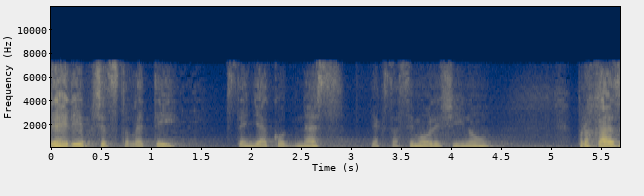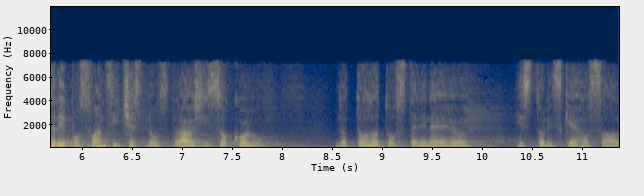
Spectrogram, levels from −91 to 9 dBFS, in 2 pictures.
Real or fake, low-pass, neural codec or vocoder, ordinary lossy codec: fake; 7.2 kHz; codec, 16 kHz, 0.4 kbps, LongCat-Audio-Codec; AAC, 48 kbps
